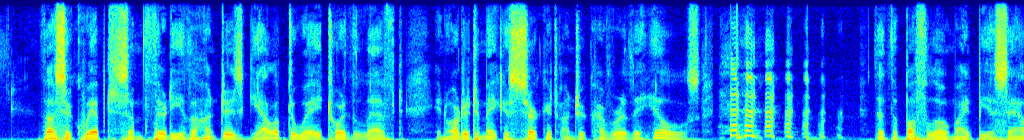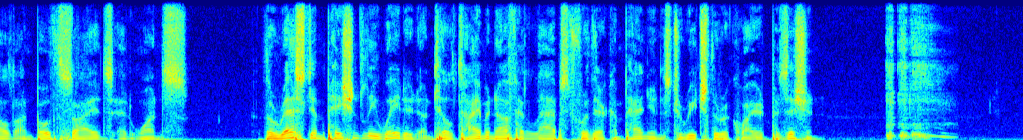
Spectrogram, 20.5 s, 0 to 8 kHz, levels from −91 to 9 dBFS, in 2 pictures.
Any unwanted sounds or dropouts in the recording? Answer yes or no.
yes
